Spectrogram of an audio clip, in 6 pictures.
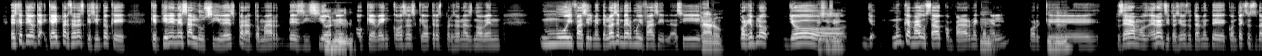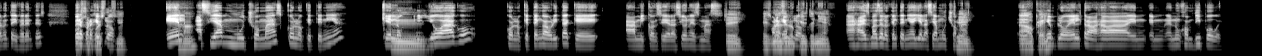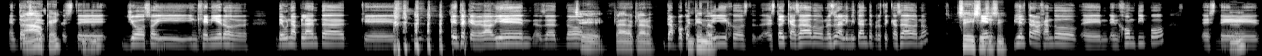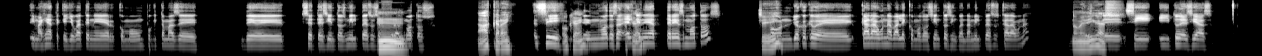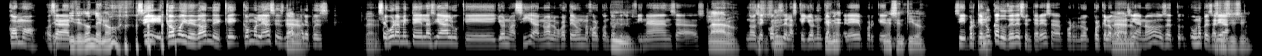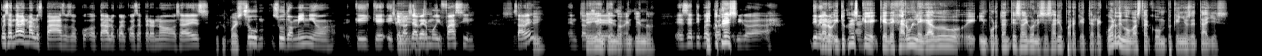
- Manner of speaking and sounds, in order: laugh; laugh
- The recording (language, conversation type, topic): Spanish, unstructured, ¿Cómo te gustaría que te recordaran después de morir?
